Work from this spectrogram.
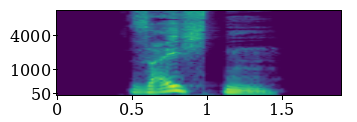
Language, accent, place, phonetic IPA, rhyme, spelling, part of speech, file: German, Germany, Berlin, [ˈzaɪ̯çtn̩], -aɪ̯çtn̩, seichten, adjective / verb, De-seichten.ogg
- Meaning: inflection of seicht: 1. strong genitive masculine/neuter singular 2. weak/mixed genitive/dative all-gender singular 3. strong/weak/mixed accusative masculine singular 4. strong dative plural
